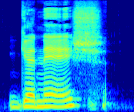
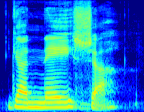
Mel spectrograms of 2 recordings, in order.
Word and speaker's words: Ganesha: So this week's mantra is Ganesha Sharanam, and Ganesh is, it's pronounced, for a long time I was pronouncing it Ganesh, like an eh sound, but the E in Sanskrit, I believe, is pronounced like A, Ganesha.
